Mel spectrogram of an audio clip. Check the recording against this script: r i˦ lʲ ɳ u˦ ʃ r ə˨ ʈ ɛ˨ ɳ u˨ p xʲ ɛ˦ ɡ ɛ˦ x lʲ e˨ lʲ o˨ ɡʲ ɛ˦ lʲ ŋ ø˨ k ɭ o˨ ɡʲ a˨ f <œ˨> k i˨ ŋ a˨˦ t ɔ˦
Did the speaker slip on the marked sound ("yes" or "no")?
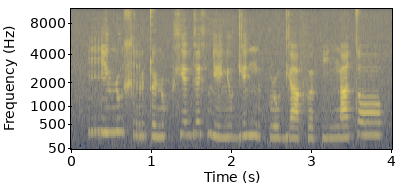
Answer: no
